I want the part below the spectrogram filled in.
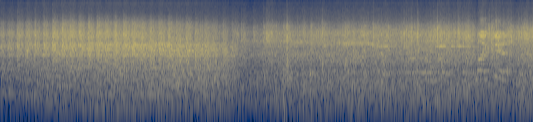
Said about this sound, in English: The train's late.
